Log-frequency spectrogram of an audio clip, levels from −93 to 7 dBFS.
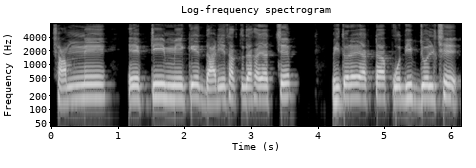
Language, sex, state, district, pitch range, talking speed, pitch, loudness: Bengali, male, West Bengal, Dakshin Dinajpur, 160-180 Hz, 115 wpm, 170 Hz, -15 LUFS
